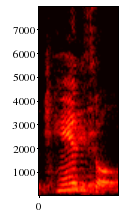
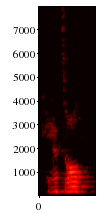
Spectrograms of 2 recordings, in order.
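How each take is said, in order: First: It is said firmly, with authority. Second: It is said lightly, without conviction. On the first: The speaker truly means it. The speaker calls it right. "say it with authority" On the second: The speaker does not really mean it. The speaker calls it wrong. "they laugh, and they're like"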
